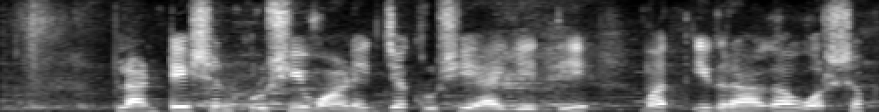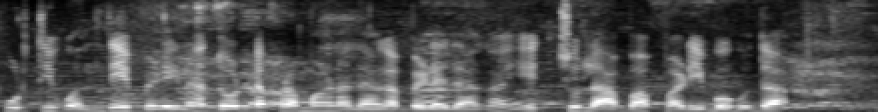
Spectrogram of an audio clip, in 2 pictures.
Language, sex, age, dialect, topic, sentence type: Kannada, female, 36-40, Dharwad Kannada, agriculture, statement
